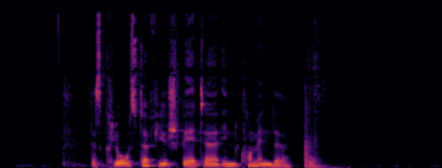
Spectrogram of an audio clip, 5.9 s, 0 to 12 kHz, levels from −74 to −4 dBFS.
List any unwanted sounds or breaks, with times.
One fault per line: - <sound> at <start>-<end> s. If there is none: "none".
- thud at 4.0-4.7 s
